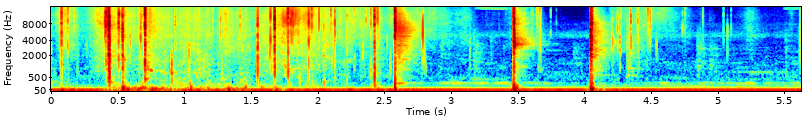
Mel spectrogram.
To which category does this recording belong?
Sound effects > Objects / House appliances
